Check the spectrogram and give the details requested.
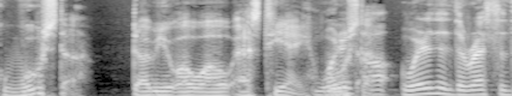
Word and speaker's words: Worcester: It's pronounced like WOOSTA, like Worcester, right? No, it's WORCESTER. That's correct. No H, but it's pronounced like Worcester. WOOSTA.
